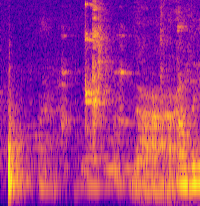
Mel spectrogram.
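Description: Drinking glasses clinking together in a toast, with two sharp clinks in the first second.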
